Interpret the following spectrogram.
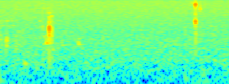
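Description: Someone drinking from a metal mug: a faint gulp about half a second in and a small sharp click near the end.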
